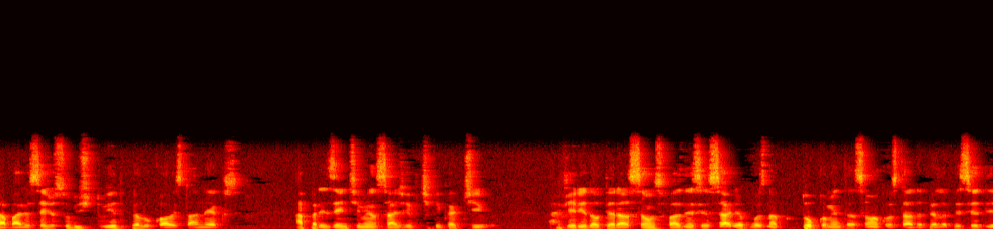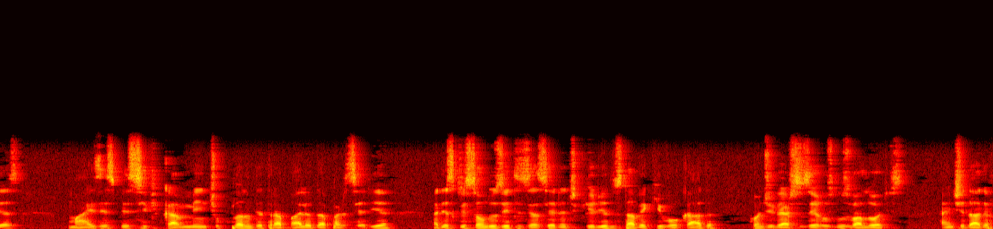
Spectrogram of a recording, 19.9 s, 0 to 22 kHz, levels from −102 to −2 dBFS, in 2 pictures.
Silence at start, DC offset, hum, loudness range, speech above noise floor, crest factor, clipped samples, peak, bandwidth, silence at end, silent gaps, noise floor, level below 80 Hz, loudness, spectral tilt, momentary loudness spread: 0 s; under 0.1%; none; 4 LU; 32 dB; 20 dB; under 0.1%; -16 dBFS; 9.4 kHz; 0 s; none; -67 dBFS; -78 dBFS; -35 LUFS; -3 dB/octave; 9 LU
